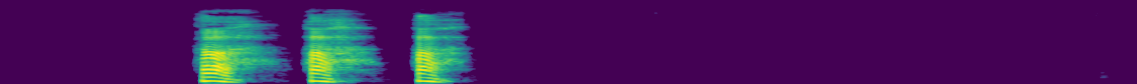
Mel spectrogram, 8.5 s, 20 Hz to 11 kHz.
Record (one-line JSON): {"exhalation_length": "8.5 s", "exhalation_amplitude": 27878, "exhalation_signal_mean_std_ratio": 0.22, "survey_phase": "alpha (2021-03-01 to 2021-08-12)", "age": "18-44", "gender": "Male", "wearing_mask": "No", "symptom_none": true, "smoker_status": "Never smoked", "respiratory_condition_asthma": false, "respiratory_condition_other": false, "recruitment_source": "REACT", "submission_delay": "1 day", "covid_test_result": "Negative", "covid_test_method": "RT-qPCR"}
